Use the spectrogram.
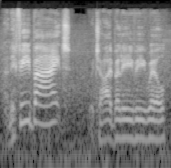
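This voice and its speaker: An actor playing a wily working-class informant in a period audio drama, talking colloquially and conspiratorially. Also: male voice, medium pitch, sing-song, normal speed, pushed and bright, slight background noise. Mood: sly, urging.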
